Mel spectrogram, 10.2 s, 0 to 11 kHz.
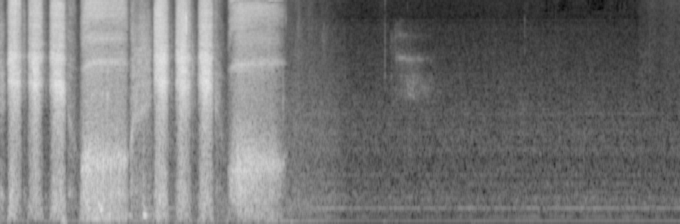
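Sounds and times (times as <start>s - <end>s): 
person gasping and breathing heavily, pretending to struggle for air: 0.0s - 4.3s.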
